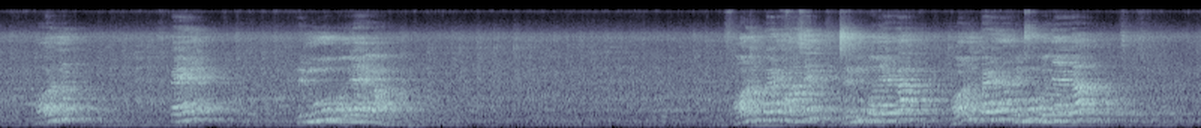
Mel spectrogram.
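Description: A man speaks calmly, explaining as in a lesson.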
